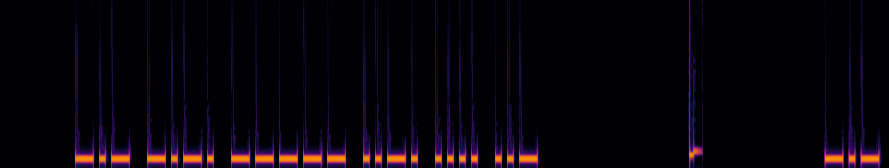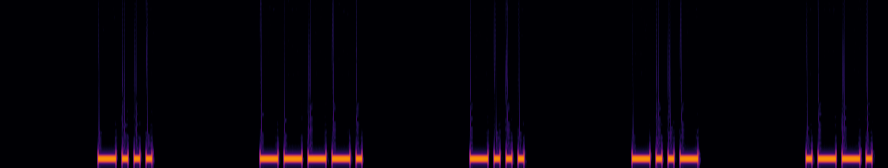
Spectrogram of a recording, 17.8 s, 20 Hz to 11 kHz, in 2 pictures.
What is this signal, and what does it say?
Morse code, heard as a keyed tone, about 21 wpm, spaced as for 10 wpm, 700 Hz. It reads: KC0FHU KB9BXP
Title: USA Call Signs - 6 Characters - 6x Character Spacing - 20wpm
